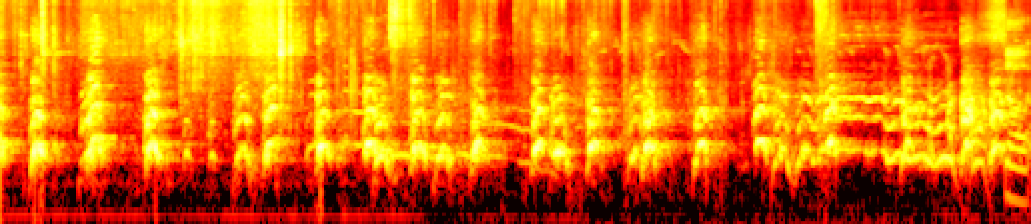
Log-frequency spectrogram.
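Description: Several dogs in humane society shelter runs bark, yip and howl continuously, loud and close, with overlapping excited barks throughout.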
